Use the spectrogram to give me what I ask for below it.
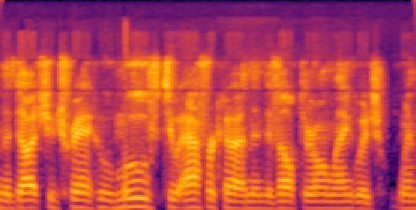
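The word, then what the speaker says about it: Afrikaans: mispronounce this did Africa it's spelled a-f-r-i-k so like Africa but with a K Africa and then a-a-n-s this must be is this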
